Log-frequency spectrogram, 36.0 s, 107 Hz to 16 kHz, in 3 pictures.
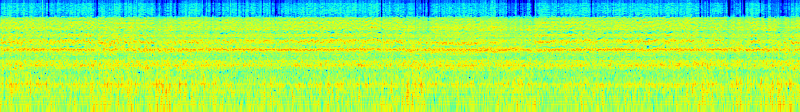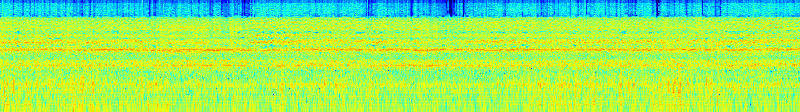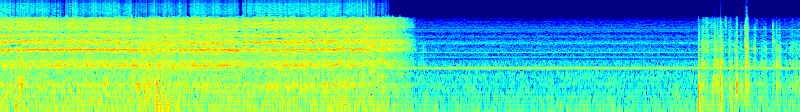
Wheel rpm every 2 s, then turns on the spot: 230, 230, 230, 220, 220, 230, 230, 220, 220, 230, 230, 220, 230, 220, 160, 0, 0, 0.
none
